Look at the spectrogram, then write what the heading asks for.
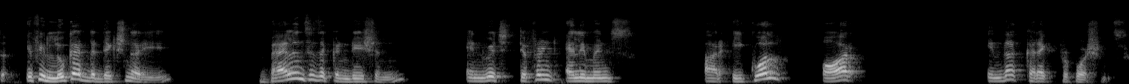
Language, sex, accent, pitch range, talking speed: English, male, Indian, 135-190 Hz, 115 wpm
